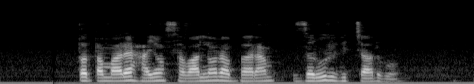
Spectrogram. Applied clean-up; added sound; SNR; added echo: none; Mechanisms; 19 dB; none.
